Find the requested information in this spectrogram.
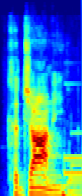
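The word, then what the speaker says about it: Kajaani: Kajani.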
